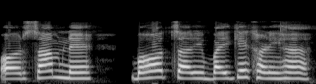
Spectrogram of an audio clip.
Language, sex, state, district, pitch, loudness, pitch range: Hindi, female, Jharkhand, Palamu, 275 Hz, -14 LUFS, 275-300 Hz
